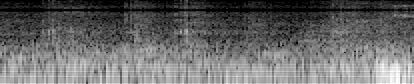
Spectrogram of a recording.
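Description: Inline hockey play in an echoing indoor rink: scattered clacks of sticks and puck on the plastic sport-tile floor, ending in a louder low thump.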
